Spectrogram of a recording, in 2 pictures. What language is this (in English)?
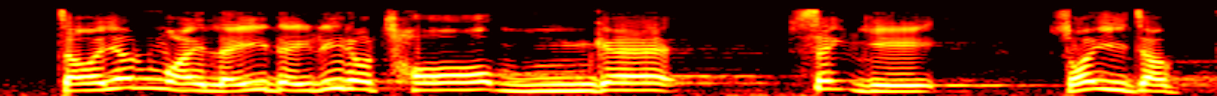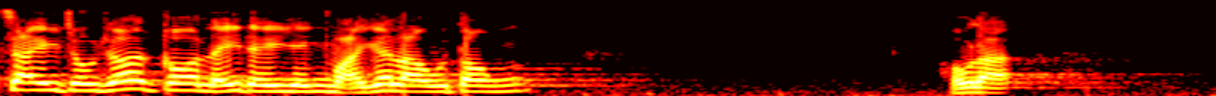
Cantonese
